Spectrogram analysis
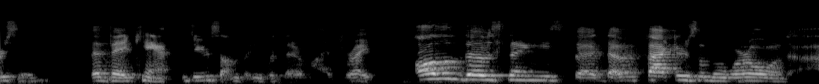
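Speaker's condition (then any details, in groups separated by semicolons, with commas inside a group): Cerebral palsy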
